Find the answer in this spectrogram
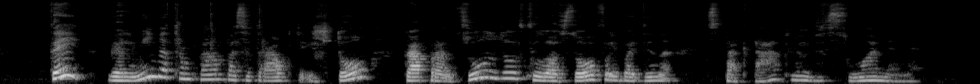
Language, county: Lithuanian, Panevėžys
